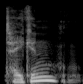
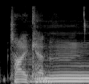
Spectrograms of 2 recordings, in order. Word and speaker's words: Taycan: Mm-hmm Taken. Taken. Mm, Taken. Yeah, they can't even decide on the pronunciation in the episode,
